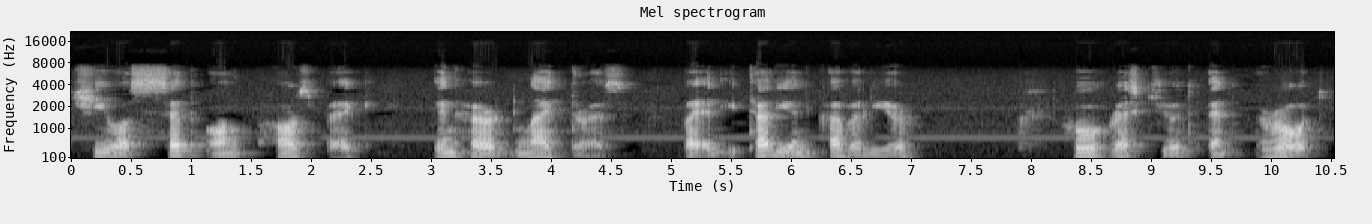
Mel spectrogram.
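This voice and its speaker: A man reading an old history book aloud, haltingly, often restarting words. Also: fairly low pitch, muffled recording. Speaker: reader. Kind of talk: slow audiobook reading of history.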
